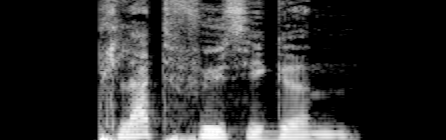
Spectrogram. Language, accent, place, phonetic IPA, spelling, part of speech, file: German, Germany, Berlin, [ˈplatˌfyːsɪɡəm], plattfüßigem, adjective, De-plattfüßigem.ogg
- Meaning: strong dative masculine/neuter singular of plattfüßig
